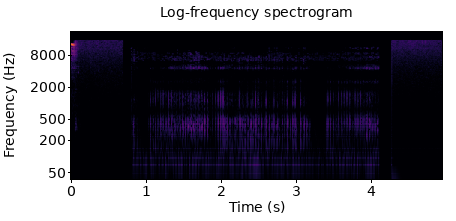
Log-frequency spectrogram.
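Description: A cat purrs, a steady, rumbling drone lasting several seconds with a slight pulsing rhythm, then cuts off abruptly.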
